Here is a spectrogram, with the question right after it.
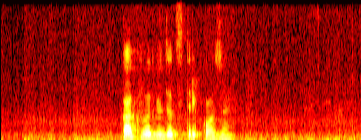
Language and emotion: Russian, neutral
